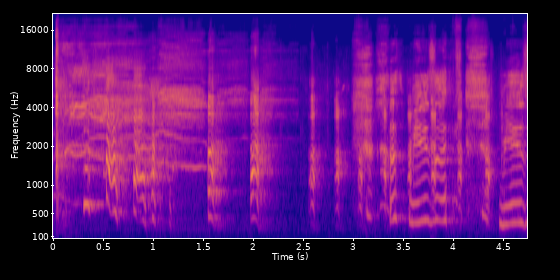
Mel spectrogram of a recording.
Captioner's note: laughing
